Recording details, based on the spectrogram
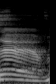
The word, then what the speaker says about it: heures: Les heures. Vamos começar com essa pronúncia, né? Heures. Ó, biquinho assim, ó. Er, er, er.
